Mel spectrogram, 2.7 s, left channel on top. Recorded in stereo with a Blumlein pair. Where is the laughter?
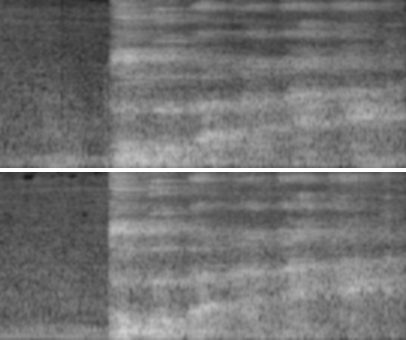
50° right, 0.5 m.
